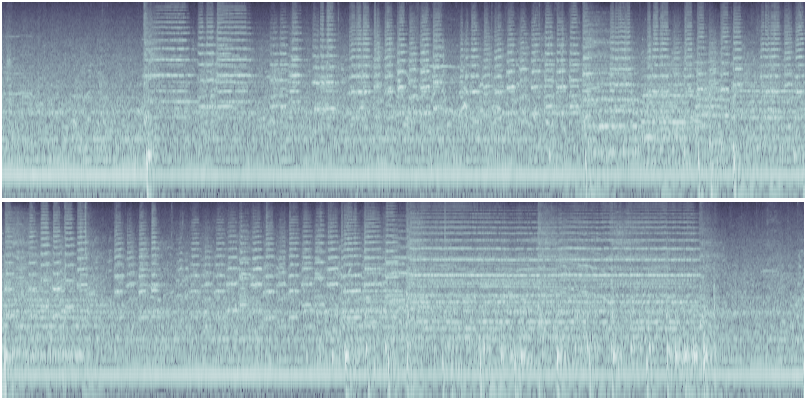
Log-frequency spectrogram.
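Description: College marching band's brass section playing together, coming in about three seconds in with a fast-moving passage and ending on a long held chord for the last several seconds.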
